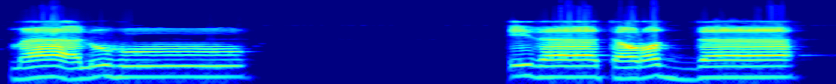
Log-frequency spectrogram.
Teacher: مالہ اذا تردى، ذال کے بعد الف ہے، ذا کو تھوڑا لمبا کریں گے. تردى، رو موٹا ہوگا، دال کے ساتھ ملے گا رو، کیونکہ دال پر شد ہے اور دال پر کھڑی زبر ہے، دال تھوڑا لمبا بھی ہوگا.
